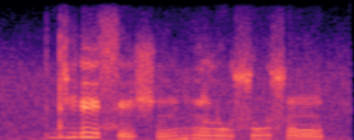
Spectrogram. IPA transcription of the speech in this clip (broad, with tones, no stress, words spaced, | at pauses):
di˦ɾe˦˨se˨ ʃĩ˨˦bĩ˧ lu˧su˦sũ˧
